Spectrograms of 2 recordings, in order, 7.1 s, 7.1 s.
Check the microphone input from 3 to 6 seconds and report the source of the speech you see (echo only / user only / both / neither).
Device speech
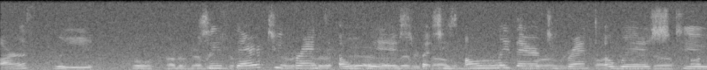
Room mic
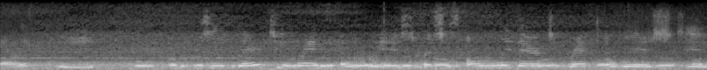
echo only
